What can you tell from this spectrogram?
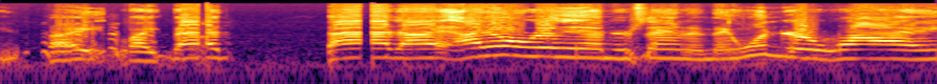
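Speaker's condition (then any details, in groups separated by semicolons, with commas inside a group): Cerebral palsy; speech sounds drunk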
